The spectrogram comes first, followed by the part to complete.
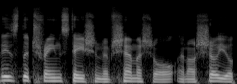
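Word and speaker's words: Przemyśl: this word here i love this p-r-z-e-m-y-s-l it's pronounced shemeshol many of you who've been watching the nightly news have seen images of a train station that is the train station of shemeshol and i'll show you a picture of it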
